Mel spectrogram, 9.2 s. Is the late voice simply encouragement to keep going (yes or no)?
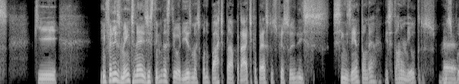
yes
